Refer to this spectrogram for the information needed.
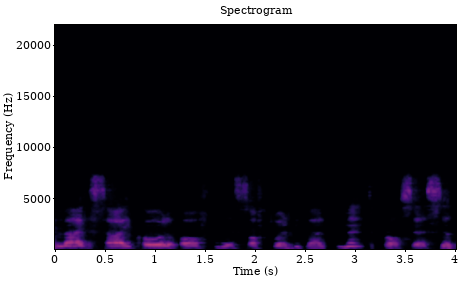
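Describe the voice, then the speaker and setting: Very slowly, a woman with an Italian accent talks at a medium pitch. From Italy. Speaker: freelance conversation designer. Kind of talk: podcast interview. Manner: halting, many fillers.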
